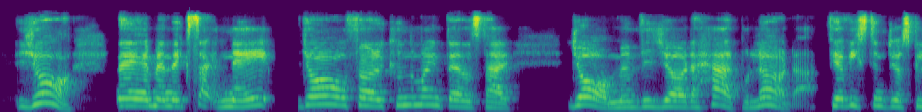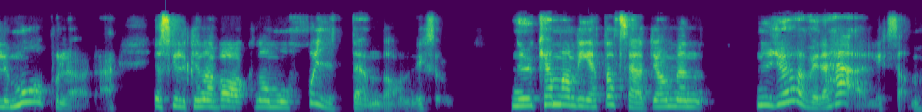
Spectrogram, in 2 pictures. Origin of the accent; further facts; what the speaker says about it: Sweden; moved away as an adult; now in Denmark; jag är född i Sverige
